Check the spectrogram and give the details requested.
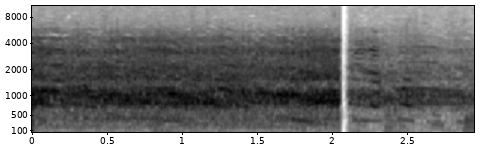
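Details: Massed common cranes on the Hungarian Hortobágy steppe during autumn migration stopover, evening flight to roost: dense overlapping trumpeting calls, abruptly cut after two seconds, then resuming somewhat quieter.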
